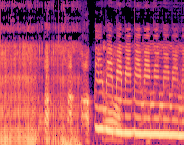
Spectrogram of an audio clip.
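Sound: voice imitating snoring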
